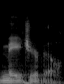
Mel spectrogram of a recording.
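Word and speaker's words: Maugerville: that it's spelled like maville but it's actually pronounced majorv I I'll give in and I'll call it majorv today um but we got an update regarding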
